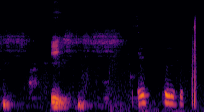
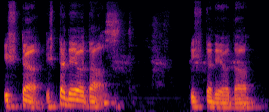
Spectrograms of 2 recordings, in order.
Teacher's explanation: Similarly, the letter E, which is a short vowel, it's a short vowel. It is produced from the palate, therefore it is called palatal.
